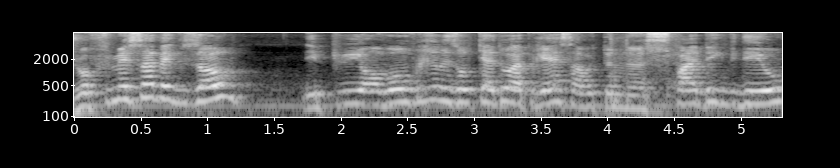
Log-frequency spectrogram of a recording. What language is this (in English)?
French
